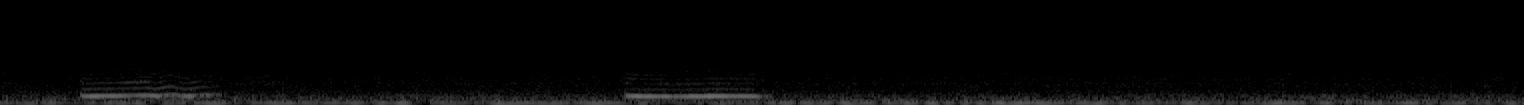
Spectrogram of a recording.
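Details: Domestic cat snoring inside a quiet room, two low humming, slightly wavering tones each lasting under a second and spaced almost three seconds apart with each breath, followed by soft low rumble and near silence.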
